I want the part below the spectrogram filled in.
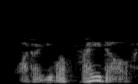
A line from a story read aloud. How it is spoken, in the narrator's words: he whispered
